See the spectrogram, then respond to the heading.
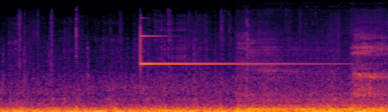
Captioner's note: Keo’s phone message alert chimes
